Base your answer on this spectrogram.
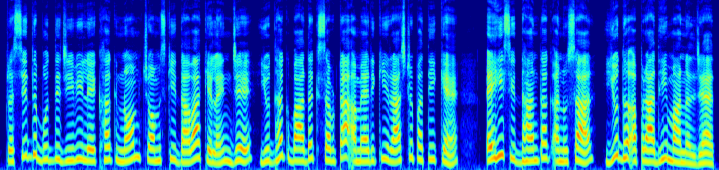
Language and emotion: Maithili, neutral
